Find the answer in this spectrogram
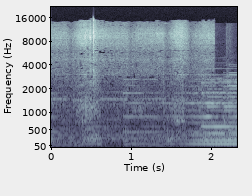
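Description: Canon PIXMA inkjet printer at work, with short rubbing, scraping passes of the paper feed and print head.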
